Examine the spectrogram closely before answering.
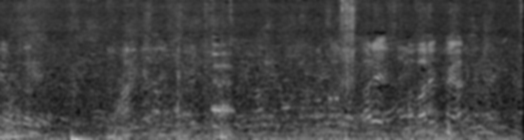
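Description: Several men chatter and talk over one another in a crowd.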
